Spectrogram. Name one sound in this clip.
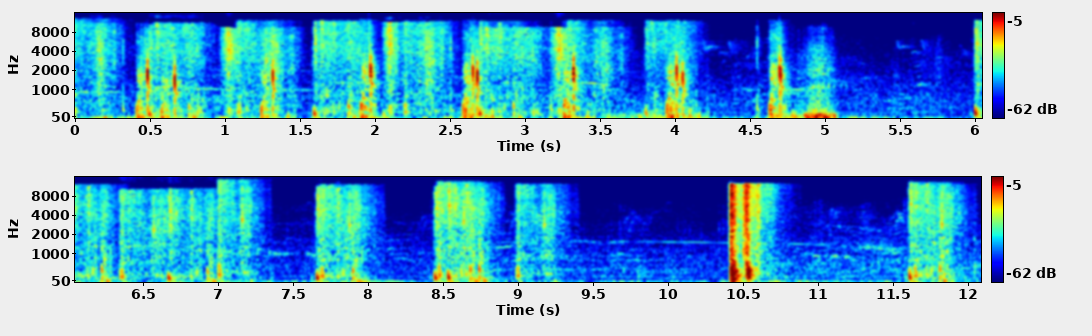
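Footsteps brush quickly through grass.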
